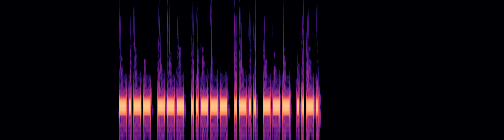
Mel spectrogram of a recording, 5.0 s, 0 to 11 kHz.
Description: Morse code, heard as a keyed tone, about 49 wpm, 700 Hz. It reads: YO2LOF
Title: DXCC-100 Call Signs - 6 Characters - 50wpm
